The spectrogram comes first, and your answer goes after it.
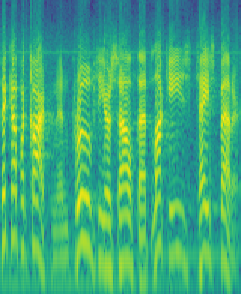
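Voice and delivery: usual speaking voice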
